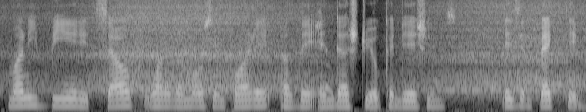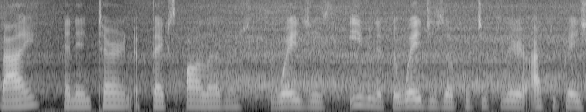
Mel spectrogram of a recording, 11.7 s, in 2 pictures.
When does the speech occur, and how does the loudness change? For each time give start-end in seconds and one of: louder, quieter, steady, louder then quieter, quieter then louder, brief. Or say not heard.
0.1-11.6 steady.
